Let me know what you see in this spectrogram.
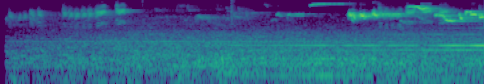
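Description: Birdsong: assorted short chirps and trilled phrases, sparse at first, then louder and busier from about four seconds in.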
